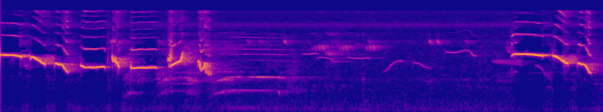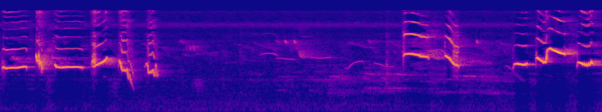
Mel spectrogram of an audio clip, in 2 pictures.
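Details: Magpie-robin song in three loud bouts of clear whistled slurs and sharp rising notes, separated by quieter pauses with soft twittering, each bout opening with a long falling whistle.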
